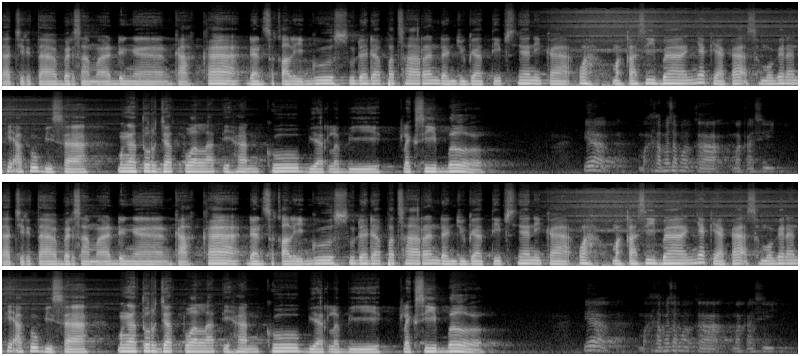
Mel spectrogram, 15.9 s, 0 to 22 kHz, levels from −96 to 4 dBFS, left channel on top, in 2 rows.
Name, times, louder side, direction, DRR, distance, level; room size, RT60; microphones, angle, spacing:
voice 1, 0.0-8.8 9.1-12.8, right 1 dB, 15° right, 14 dB, 0.9 m, -24 dB
sound 1, 5.3-10.3, equal, ahead, 1.7 m, -46 dB
voice 2, 13.5-15.7, left 1 dB, 25° left, 4 dB, 2.7 m, -45 dB
27.5 x 25.0 x 5.7 m, 0.83 s
head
